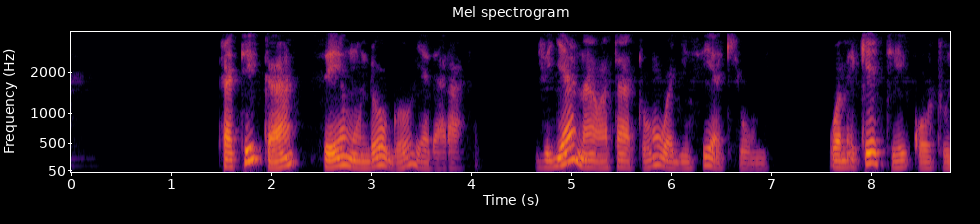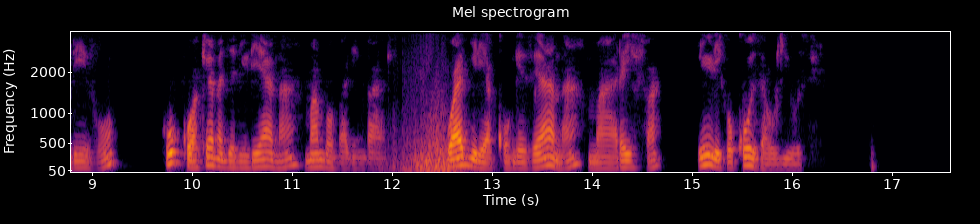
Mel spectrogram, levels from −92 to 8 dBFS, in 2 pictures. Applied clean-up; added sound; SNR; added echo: neural mask model DeepFilterNet 3.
